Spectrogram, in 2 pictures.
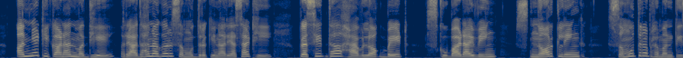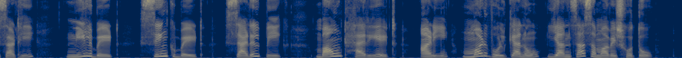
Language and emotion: Marathi, neutral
